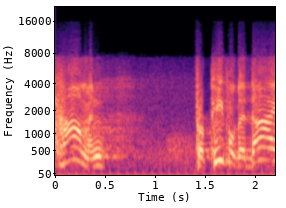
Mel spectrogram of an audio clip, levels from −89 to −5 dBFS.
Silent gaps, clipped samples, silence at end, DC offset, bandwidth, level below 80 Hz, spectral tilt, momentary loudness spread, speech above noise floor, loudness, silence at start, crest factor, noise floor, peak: none; under 0.1%; 0 s; 1%; 14 kHz; -44 dBFS; -3 dB/octave; 23 LU; 21 dB; -12 LUFS; 0 s; 12 dB; -33 dBFS; 0 dBFS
